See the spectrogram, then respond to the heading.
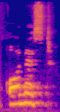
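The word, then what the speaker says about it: honest: अच्छा, अब देखो ऑनेस्ट, इसमें एच, एच क्या है? इसमें साइलेंट है। क्या है? साइलेंट है। इसमें आर में भी एच क्या है? साइलेंट है। तो साउंड किसका आ रहा है?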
